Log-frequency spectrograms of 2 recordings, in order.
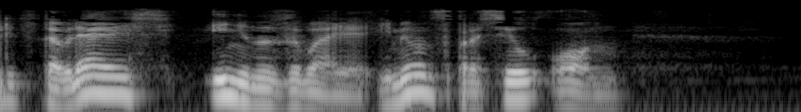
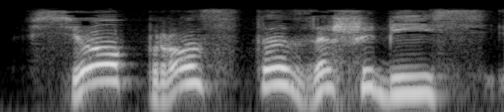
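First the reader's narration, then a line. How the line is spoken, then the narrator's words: Cheerful bald man. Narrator (Russian): весело отозвался лысый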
